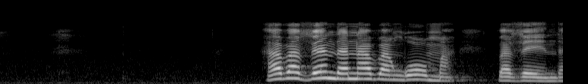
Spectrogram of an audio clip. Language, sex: Venda, female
